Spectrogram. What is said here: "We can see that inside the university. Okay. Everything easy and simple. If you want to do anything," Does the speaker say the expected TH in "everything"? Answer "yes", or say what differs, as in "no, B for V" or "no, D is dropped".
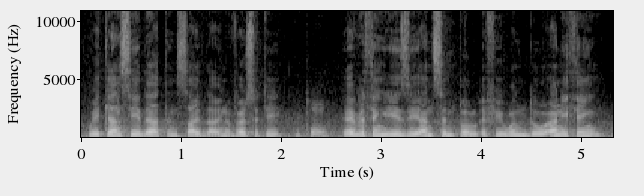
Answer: yes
